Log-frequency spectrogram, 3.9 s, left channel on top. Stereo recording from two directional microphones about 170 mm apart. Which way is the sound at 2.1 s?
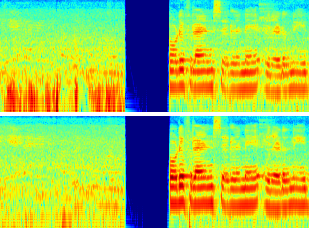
25° right (ahead or behind).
